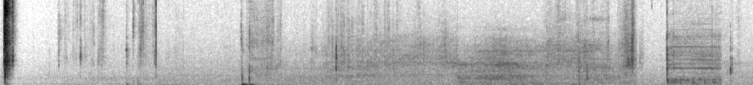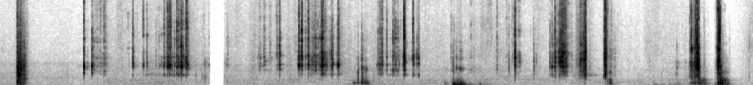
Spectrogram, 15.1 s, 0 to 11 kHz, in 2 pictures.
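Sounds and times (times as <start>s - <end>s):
pistol parts clicking and rattling: 8.4s - 11.8s, 12.4s - 13.7s.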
